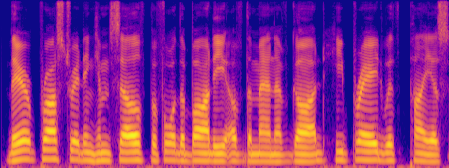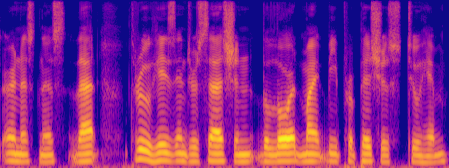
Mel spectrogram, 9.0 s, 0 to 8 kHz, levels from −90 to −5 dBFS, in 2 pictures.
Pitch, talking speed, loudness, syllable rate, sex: 135 Hz, 180 wpm, -17 LUFS, 4.9 syllables/s, male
